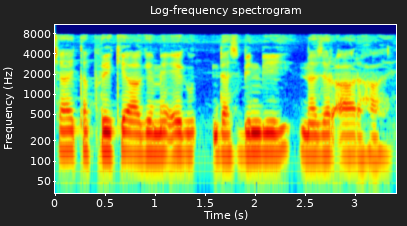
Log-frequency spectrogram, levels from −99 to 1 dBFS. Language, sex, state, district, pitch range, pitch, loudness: Hindi, male, Arunachal Pradesh, Lower Dibang Valley, 125-135 Hz, 130 Hz, -15 LUFS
